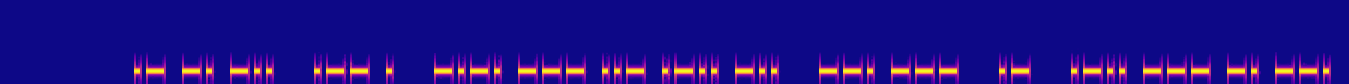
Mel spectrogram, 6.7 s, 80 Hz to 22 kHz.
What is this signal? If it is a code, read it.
Morse code, heard as a keyed tone, about 40 wpm, 700 Hz. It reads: AND WE COULD GO A LONG
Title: Sentences from Top 1200 Words 40wpm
